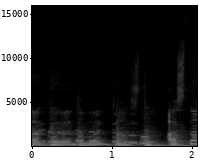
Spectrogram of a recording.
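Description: Romanian folk song music: a quavering, ornamented melody line over a steady accompaniment.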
